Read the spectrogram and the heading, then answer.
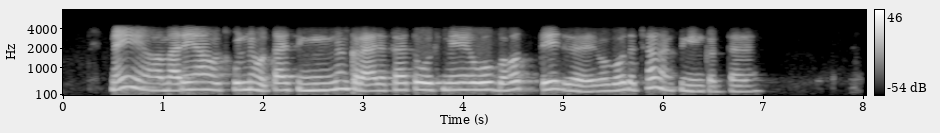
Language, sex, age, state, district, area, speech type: Hindi, female, 18-30, Uttar Pradesh, Varanasi, urban, conversation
